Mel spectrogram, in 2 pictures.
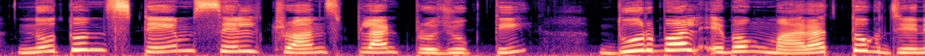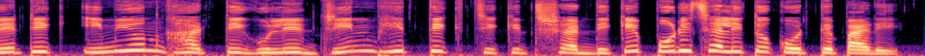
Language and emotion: Bengali, neutral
